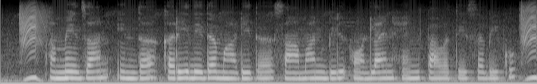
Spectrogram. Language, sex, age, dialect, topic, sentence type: Kannada, female, 18-24, Northeastern, banking, question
